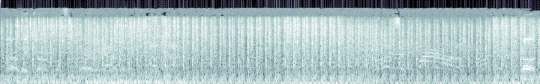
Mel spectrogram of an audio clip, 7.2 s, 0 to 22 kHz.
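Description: Sustained machine gun fire in the Brothers in Arms: Road to Hill 30 video game, rapid continuous bursts of loud rattling shots layered with other gunfire, steady and dense for the whole stretch.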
